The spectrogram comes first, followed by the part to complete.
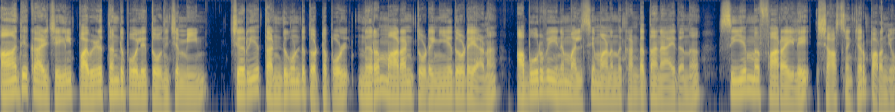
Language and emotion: Malayalam, neutral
